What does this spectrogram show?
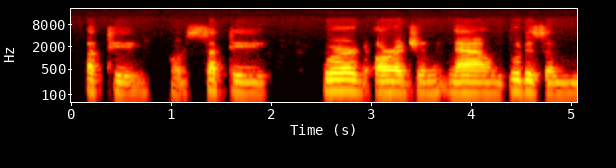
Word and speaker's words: sati: Buddhism, what we call sati, Pali, Sanskrit, smrti, pronounced ati or sati, word origin, noun, Buddhism, 1, mindfulness or awareness, 2, to remember, to recollect, to bear in mind, aka conditioning.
